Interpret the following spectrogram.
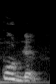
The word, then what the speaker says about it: could: यहाँ देखिए COULD है, इसको हम पढ़ते हैं कुड, L को छोड़ देते हैं।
